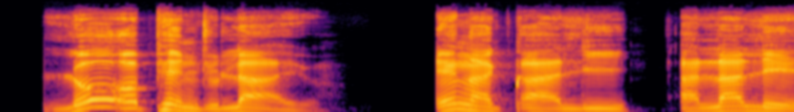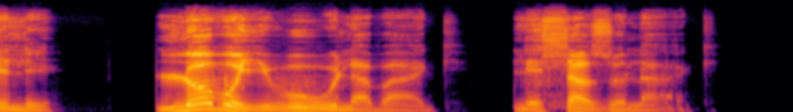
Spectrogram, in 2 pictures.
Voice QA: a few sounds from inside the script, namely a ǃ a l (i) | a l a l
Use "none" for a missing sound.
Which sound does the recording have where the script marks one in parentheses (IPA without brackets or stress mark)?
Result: i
